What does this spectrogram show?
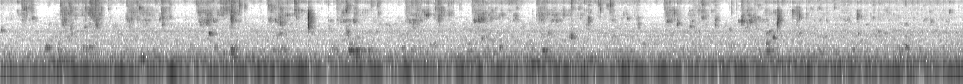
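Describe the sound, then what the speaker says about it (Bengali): Water runs steadily from a tap into a sink while someone washes their face, a continuous soft splashing with small irregular drips and splatters, heard alone with no talking. "এখন আমার ফেসটা ধুয়ে ফেলবো"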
